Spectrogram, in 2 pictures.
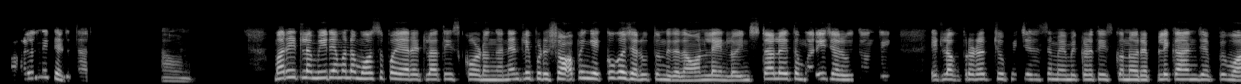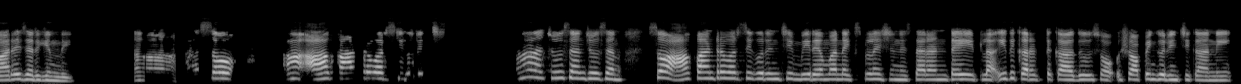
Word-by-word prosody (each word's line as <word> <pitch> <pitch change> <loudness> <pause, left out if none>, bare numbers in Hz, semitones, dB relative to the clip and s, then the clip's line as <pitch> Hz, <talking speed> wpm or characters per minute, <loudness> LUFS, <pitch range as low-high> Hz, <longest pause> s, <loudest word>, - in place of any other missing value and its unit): వాళ్ళనే 280 +9 -3
తిడతారు. 355 +8 -5 0.8
అవును. 150 -3 -14 0.9
మరి 285 +3 +6
ఇట్లా 310 -1 +3
మీరేమైనా 310 0 +4
మోసపోయారా? 270 -3 +3
ఇట్లా 235 +1 0
తీసుకోవడం 230 -2 -2
గాని 210 +3 0
అంట్లే 250 +3 -1
ఇప్పుడు 255 -2 -1
షాపింగ్ 260 +3 +3
ఎక్కువగా 295 +3 +2
జరుగుతుంది 230 -2 -1
కదా 190 -1 +1
ఆన్‌లైన్‌లో. 200 -1 +1
ఇన్‌స్టాలో 260 +6 +3
అయితే 255 0 0
మరీ 235 +4 +5
జరుగుతుంది. 215 - -2 0.5
ఇట్లా 230 +2 -1
ఒక 205 - -14
ప్రొడక్ట్ 235 -1 0
చూపించేసి 235 -1 -6
మేము 225 0 -2
ఇక్కడ 225 +1 -2
తీసుకున్నాం. 220 -1 0
రెప్లికా 230 +2 +2
అని 225 - -4
చెప్పి 225 +1 -4
వారే 205 +4 +3
జరిగింది. 195 -6 -2 0.7
ఆ! - - -6 0.7
సో 280 - +3 1.0
ఆ - - +7 0.2
కాంట్రోవర్సీ 275 +1 -1
గురించి - - -10 0.9
ఆ! - - -2 0.2
చూసాను 290 -1 -1
చూసాను. 255 -4 -1 0.3
సో 315 - +1 0.2
ఆ - - +6 0.2
కాంట్రోవర్సీ 285 -1 +1
గురించి 255 -1 -4
మీరేమన్నా 235 0 0
ఎక్స్‌ప్లనేషన్ 235 -1 -5
ఇస్తారా? 225 0 -2
అంటే 225 +1 0
ఇట్లా 220 0 -2
ఇది 285 - -4
కరెక్ట్ 225 -1 0
కాదు. 215 0 +2
సా 215 - -4 0.2
షాపింగ్ 230 +1 0
గురించి 215 -1 -1
కానీ 195 0 0
235 Hz, 140 wpm, -22 LUFS, 220-265 Hz, 1.0 s, ఆ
